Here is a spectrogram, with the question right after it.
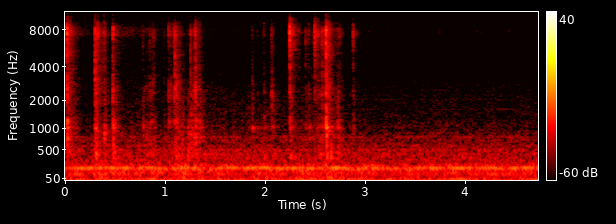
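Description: Bare fingertips of both hands type in a steady tapping on a full-size black and silver plastic membrane keyboard with hollow keys. The keys give soft, short, hollow clicks, a few slightly louder, over a constant low hum, and the whole clip stays quiet.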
